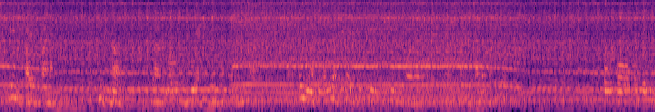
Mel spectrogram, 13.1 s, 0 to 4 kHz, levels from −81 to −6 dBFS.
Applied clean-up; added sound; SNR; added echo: none; Motorcycle / Engine; -4 dB; reverberation time 2.4 s.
